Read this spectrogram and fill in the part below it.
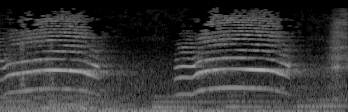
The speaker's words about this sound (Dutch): En die. Die brul, die leek waarschijnlijk dus meer op iets wat, wat vogels doen.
